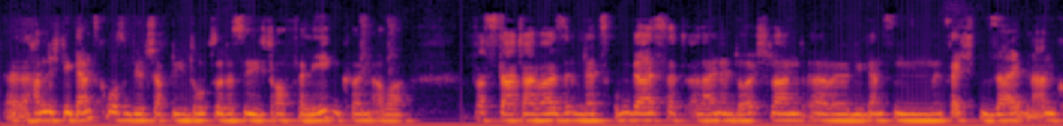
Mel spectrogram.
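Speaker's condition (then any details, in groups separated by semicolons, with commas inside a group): No condition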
